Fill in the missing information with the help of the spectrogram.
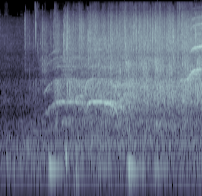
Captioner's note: applause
